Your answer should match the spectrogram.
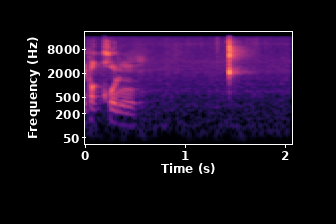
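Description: A man's voice for a moment, then a single sharp click about a second and a half in.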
